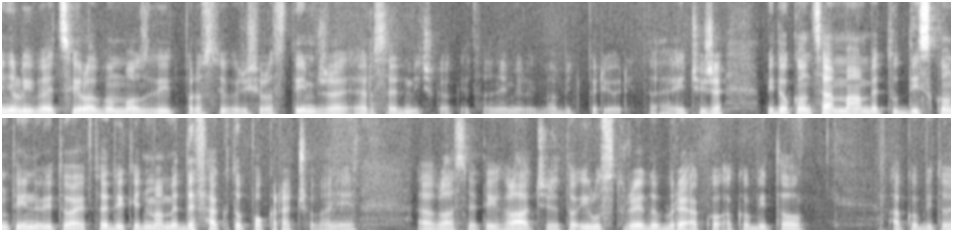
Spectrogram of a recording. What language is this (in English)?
Slovak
